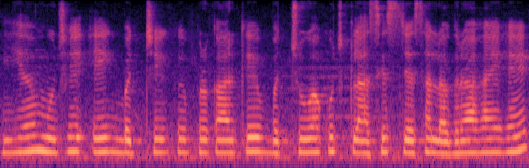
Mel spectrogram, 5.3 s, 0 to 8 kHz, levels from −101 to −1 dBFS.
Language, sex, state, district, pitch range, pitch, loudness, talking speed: Hindi, female, Uttar Pradesh, Etah, 185-200 Hz, 195 Hz, -26 LUFS, 170 wpm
